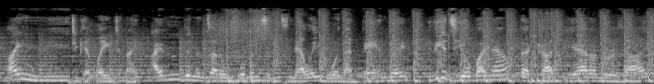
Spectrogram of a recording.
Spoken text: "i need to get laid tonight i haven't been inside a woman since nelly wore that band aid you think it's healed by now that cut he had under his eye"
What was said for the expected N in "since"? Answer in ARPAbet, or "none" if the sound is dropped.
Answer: none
